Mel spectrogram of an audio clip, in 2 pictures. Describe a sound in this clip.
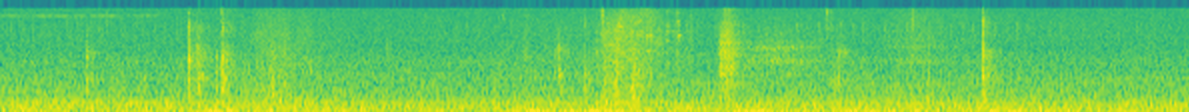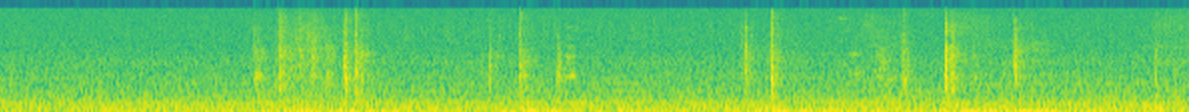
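Short game menu clicks and beeps sound.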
